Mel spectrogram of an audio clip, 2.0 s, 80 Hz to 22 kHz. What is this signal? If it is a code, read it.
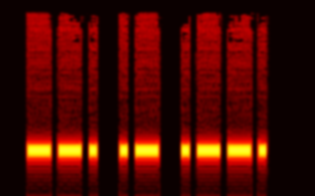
Morse code, heard as a keyed tone, about 25 wpm, 1000 Hz. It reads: GAP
